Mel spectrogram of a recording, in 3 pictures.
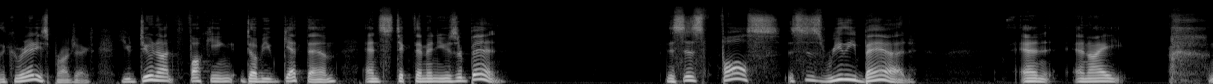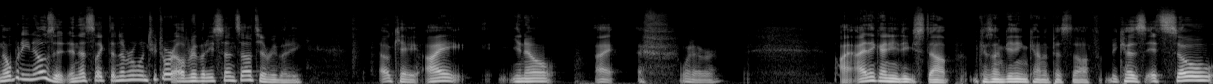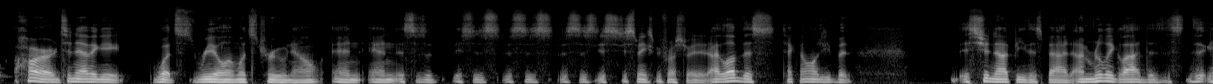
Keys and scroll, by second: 0.8 alt+Tab, 9.3 alt+Tab.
